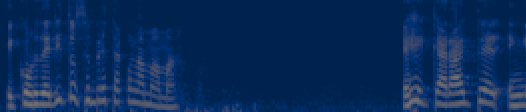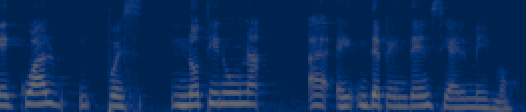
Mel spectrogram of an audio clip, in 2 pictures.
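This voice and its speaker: Fervent woman preaching a sermon. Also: normal speed. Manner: swings from soft, low pleading to loud, high proclaiming.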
